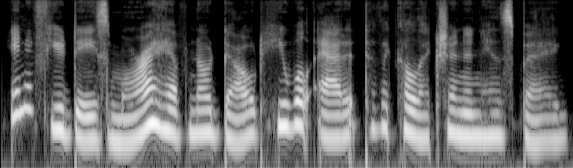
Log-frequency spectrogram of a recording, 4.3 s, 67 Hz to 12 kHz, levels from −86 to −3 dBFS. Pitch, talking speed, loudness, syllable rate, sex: 200 Hz, 265 wpm, -18 LUFS, 5.1 syllables/s, female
